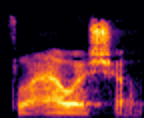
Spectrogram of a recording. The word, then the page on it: flower shop: American English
